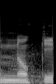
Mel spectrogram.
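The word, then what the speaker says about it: gnocchi: खाना आ गया अपना, ये नोकी है, जिसको अगर आप स्पेलिंग देखोगे तो जी से स्टार्ट होता है, बीच में एच भी आता है, लेकिन प्रोनाउंस नोकी करते हैं।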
